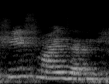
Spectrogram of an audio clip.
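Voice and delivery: each word read out slowly for the class; slow, careful reading of the example; slow dictation. Shown as a demonstration. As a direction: spell the sentence out word by word. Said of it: "क्या question है".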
